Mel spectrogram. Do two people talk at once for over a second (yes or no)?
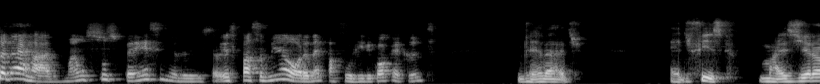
no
